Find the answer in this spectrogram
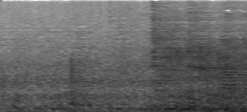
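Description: Indistinct murmur of many voices in a large hall, swelling louder about a second and a half in.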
